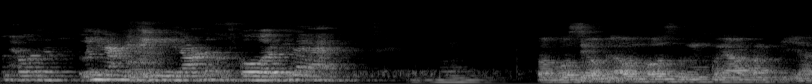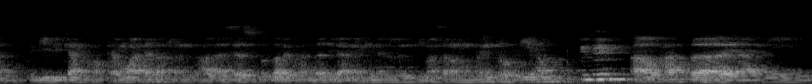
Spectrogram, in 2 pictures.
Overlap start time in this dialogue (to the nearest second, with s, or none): none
